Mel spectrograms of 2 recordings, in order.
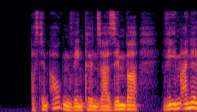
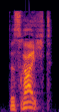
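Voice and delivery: commanding; 6 semitones higher than usual. A narrator's reading. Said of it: "befahl Scar".

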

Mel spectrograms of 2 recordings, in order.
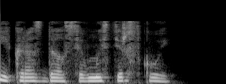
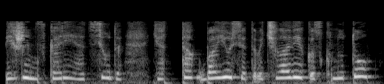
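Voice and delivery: put-on frightened girl; 8 semitones higher than usual. A narrator's reading. Frightened Elo urges flight.

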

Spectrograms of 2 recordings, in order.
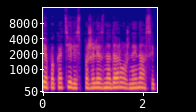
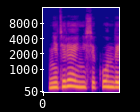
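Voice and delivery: ordinary delivery

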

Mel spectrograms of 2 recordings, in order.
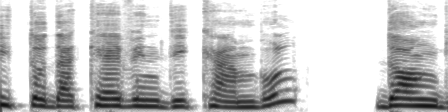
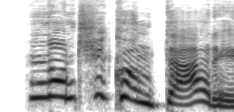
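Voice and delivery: higher, slow cheeky refusal; Mickey's reply; 7 semitones higher than usual. A narrator's reading. Mickey refuses the space pirate, cheeky higher reply. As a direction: brush off the pirate cheerfully. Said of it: "risponde Topolino".

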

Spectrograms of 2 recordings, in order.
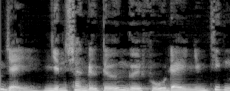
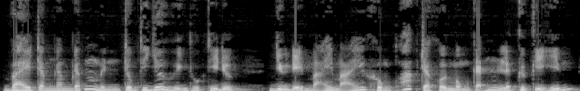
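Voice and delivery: plain reading voice

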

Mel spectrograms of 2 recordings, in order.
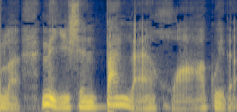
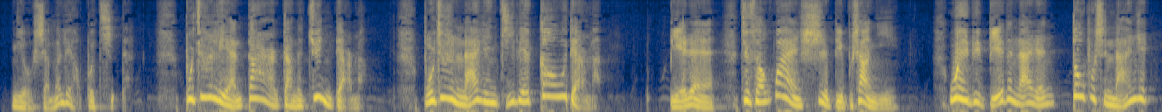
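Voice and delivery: quick jibes climbing higher; indignant scorn; 7 semitones higher than usual. A narrator's reading. Envious families sneering at Wu Yun, scornful. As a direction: needle them, ending high and indignant. Resentful families' thoughts, voiced.

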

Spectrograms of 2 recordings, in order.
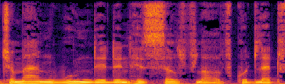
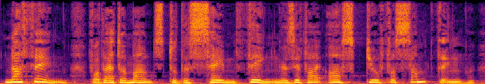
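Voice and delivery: loud, higher-pitched refusal; haughty Musketeer; 10 semitones higher, 4 dB louder than usual. A narrator's reading. Porthos refuses to ask the wife, haughty. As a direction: refuse with offended pride.

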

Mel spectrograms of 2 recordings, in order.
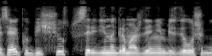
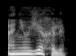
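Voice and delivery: higher, unhurried woman's voice; matter-of-fact young woman; 8 semitones higher than usual. A narrator's reading. Young woman tells the family they left, matter-of-fact. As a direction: state the news simply. Verity gives the news.

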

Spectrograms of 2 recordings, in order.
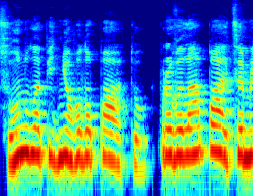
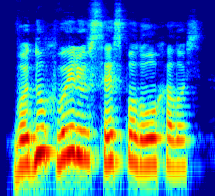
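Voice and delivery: ordinary delivery, nothing marked

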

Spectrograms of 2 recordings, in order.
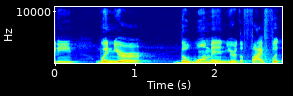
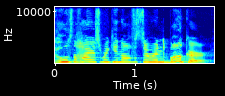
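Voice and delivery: urgent shout; 8 semitones higher, 4 dB louder, faster than usual. Retold or imitated. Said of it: "they're like".

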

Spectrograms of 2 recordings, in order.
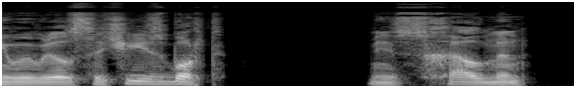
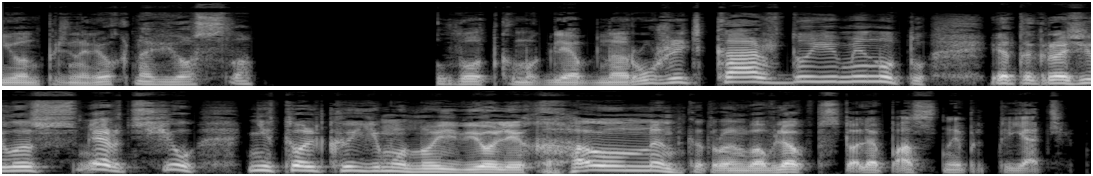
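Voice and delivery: plain reading voice

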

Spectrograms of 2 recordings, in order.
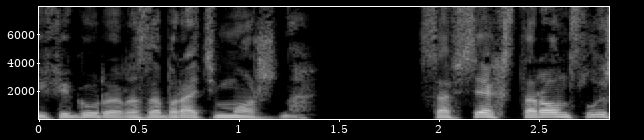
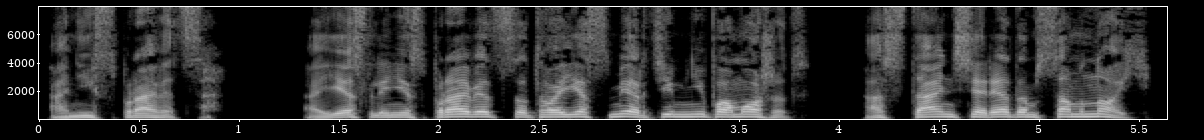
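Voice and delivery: usual speaking voice

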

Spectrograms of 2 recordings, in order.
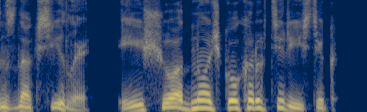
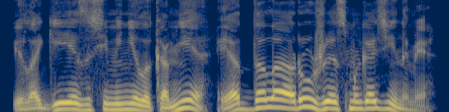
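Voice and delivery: plain reading voice

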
